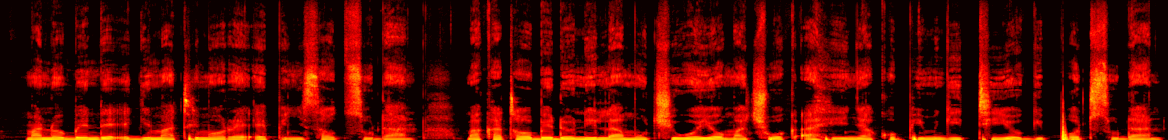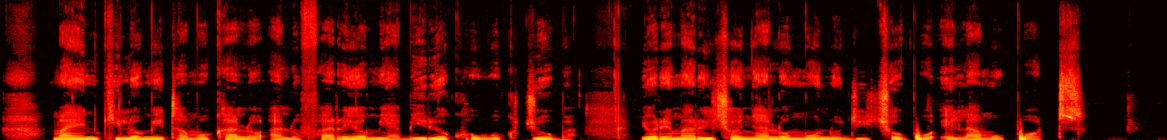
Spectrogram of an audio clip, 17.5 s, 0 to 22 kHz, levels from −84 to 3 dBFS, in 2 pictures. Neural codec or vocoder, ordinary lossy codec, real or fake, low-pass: none; none; real; none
